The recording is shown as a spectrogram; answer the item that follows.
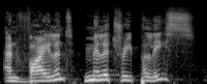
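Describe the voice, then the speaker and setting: In an audio drama, a man plays a prosecuting officer at a war crimes trial, cross-examining a witness in a probing, sarcastic, formal way with a cold mood. His voice sits high and a bit bright, with lively intonation at a moderate pace.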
